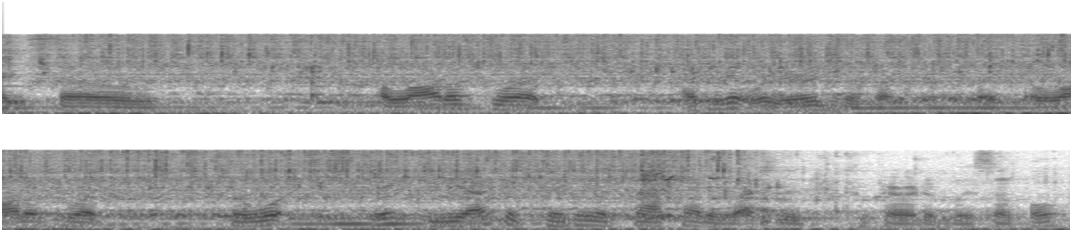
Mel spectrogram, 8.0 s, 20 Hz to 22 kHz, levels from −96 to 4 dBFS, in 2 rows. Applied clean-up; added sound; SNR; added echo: none; Water tap, faucet; -3 dB; none.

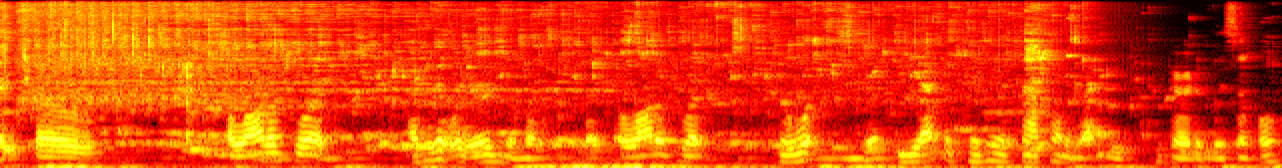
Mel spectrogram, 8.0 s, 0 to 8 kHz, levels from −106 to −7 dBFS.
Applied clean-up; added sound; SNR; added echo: classical method log-MMSE.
